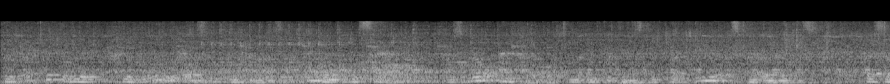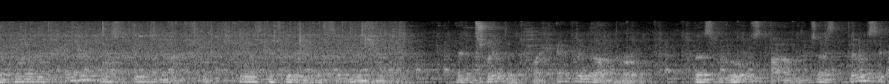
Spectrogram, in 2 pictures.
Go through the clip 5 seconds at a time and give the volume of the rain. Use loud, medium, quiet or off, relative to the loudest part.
loud, loud, loud, off.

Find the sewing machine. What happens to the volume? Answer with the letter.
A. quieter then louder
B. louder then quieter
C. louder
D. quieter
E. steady
D.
